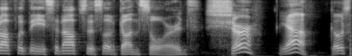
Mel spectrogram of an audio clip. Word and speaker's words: Gun X Sword: Or Gun Sword, I guess it's supposed to be. I don't know. The X is silent.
